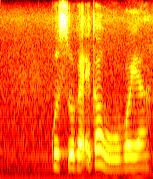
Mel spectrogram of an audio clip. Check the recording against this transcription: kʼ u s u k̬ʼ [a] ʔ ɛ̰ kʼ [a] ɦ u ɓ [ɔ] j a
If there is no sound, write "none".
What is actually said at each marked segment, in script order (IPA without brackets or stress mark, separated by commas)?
a, a, ɔ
